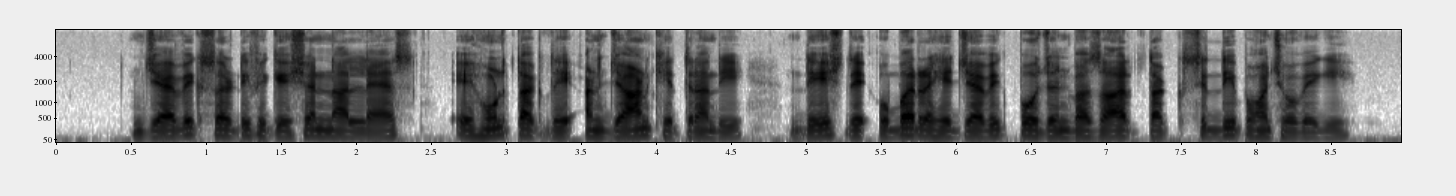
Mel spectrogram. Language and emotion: Punjabi, neutral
